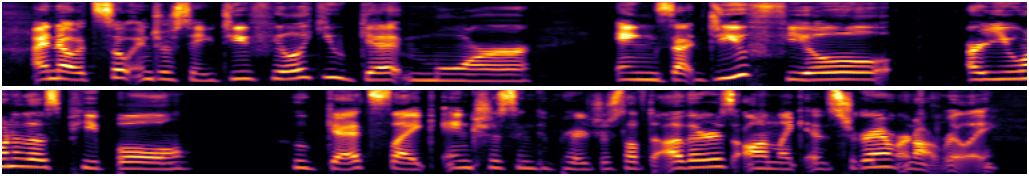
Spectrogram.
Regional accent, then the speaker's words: Gilbert, Arizona, United States; moved away; I'm from Gilbert, Arizona, which is similar vibes-ish

